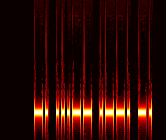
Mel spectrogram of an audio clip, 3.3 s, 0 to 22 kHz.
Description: Morse code, heard as a keyed tone, about 22 wpm, 700 Hz. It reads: N3PN
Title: USA Call Signs - 4 Characters - 4x Character Spacing - 22wpm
